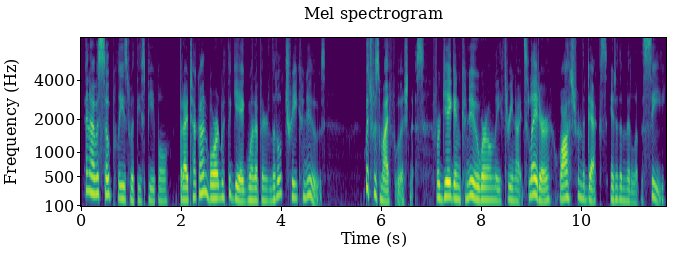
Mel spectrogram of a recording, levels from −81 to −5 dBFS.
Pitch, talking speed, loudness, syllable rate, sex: 180 Hz, 230 wpm, -19 LUFS, 5.7 syllables/s, female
